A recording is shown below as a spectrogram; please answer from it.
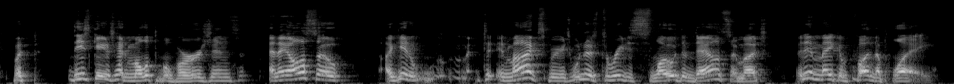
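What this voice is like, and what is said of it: Strained, fading voice. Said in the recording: “losing my voice rapidly ... Yeah, I've noticed you're going downhill. ... so I can recover my voice. Because clearly I've run out of steam.”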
